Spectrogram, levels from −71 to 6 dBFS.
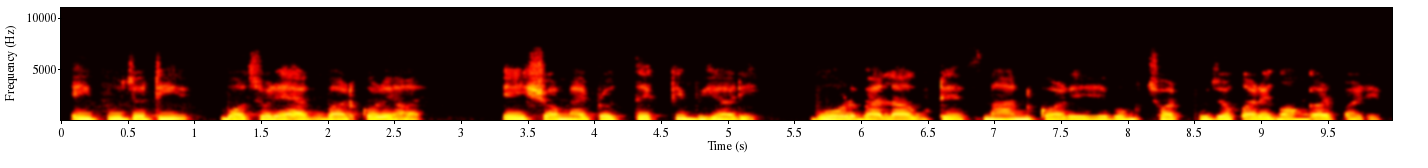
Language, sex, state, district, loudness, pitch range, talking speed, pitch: Bengali, female, West Bengal, Kolkata, -14 LUFS, 220-250 Hz, 120 wpm, 235 Hz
